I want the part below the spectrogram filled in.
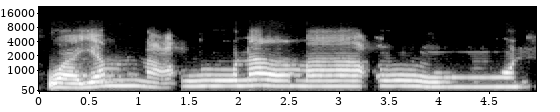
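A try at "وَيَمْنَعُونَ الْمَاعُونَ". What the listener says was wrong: Huruf ainnya dilatih lagi, dijelaskan lagi. Mimnya berikan sifat tawasud, mim sukun, alirkan. Wayamna'unal ma'un.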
